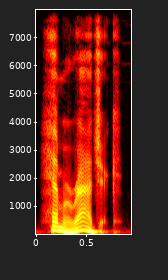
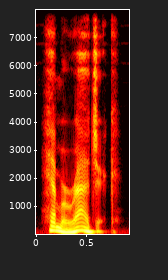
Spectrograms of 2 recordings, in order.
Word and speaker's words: haemorrhagic: Hemorrhagic. Hemorrhagic.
